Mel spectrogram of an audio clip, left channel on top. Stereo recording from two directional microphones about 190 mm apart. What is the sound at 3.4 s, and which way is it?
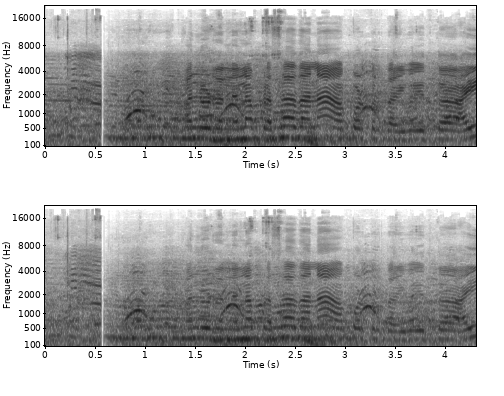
Speech, 5° right (ahead or behind).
